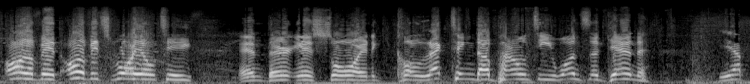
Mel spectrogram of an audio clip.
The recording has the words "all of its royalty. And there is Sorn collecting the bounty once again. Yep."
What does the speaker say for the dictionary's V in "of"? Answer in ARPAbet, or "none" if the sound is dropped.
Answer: V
